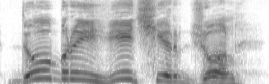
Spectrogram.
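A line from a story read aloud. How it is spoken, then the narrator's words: Joyful greeting. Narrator (Russian): радостно приветствовал он Половинкина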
